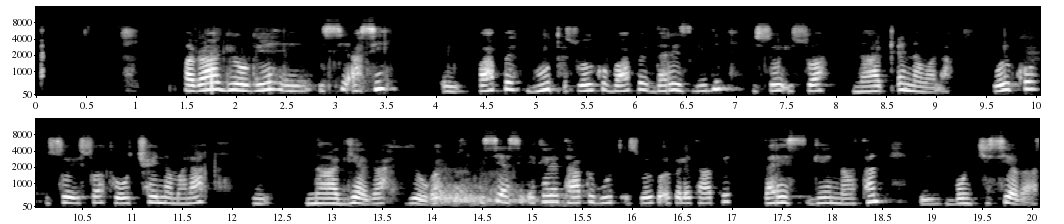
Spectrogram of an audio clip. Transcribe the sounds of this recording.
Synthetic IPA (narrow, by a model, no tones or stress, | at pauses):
hɐɡaːɡɪjo̞ːɡe̞ːɪsːɪʔɐsɪ | baːpːɛɡuːt̪ʼːɛːswɔjkːɔbaːpːɛd̪ɐɾe̞ːsɡiːd̪ɪɪsːɔjɪsːʊwa | naːkʼːɛnːɐmɐlɐ | wɔjkʰːɔɪsːɔjɪsːʊwat̪ʰo̞ːt͡ʃːɛjnːɐmɐlɐ | naːɡɪjaːɡaɡɪjo̞ːɡaʔɪsːɪɐsɪʔɛkɛlɛt̪aːpːɛɡuːt̪ʼːeːswɔjkːɔɛkɛlɛt̪aːpːɛ | d̪̥ɐɾe̞ːsɡe̞ːnːaːt̪ɐn | bɔnt͡ʃːɪsːɪjaːɡa̰ː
